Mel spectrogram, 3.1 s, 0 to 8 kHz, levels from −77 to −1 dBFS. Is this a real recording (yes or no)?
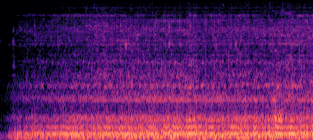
no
